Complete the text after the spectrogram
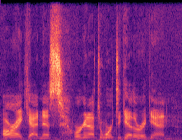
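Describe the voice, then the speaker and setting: A man's voice: fairly high pitch, very fast, bright, forceful tone, low-quality recording. Blunt middle-aged mentor, played by a man, faint background noise. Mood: blunt, challenging. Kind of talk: amateur radio drama acting. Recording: hobby recording with ambient noise.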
